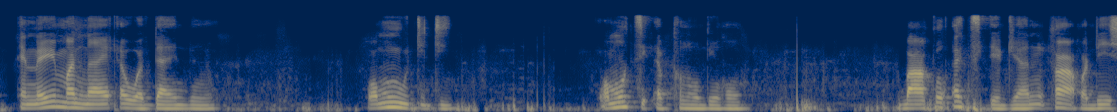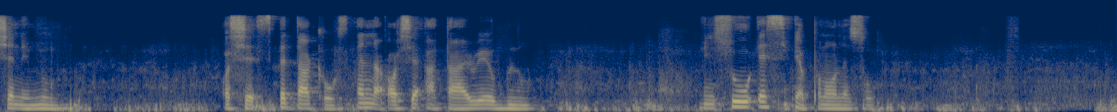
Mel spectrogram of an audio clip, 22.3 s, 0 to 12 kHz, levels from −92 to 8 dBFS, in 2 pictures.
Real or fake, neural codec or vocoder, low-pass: fake; codec, 16 kHz, 2 kbps, X-Codec, HuBERT features, trained on balanced general audio; 7.2 kHz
